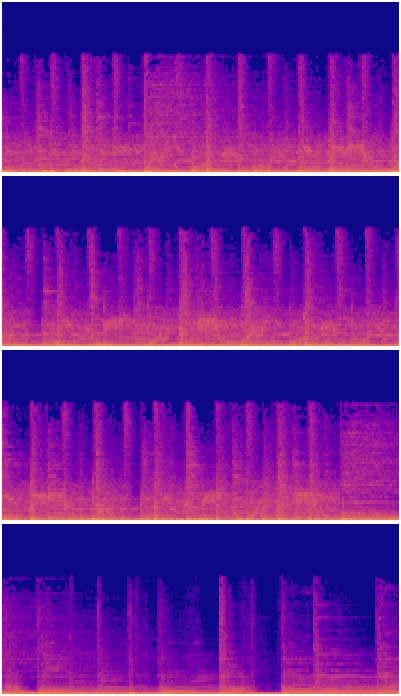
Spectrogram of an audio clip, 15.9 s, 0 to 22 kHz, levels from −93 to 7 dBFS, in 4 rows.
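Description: A corrupt frame decoded at 6.98 to 7.00 s, then again at 12.59 to 12.62 s. Flipped bits in the compressed data were played back anyway, so misread gains and codes put energy at the wrong frequencies for the span of each damaged frame. The first error is short and quiet, peaking near -25 dBFS, which fits one bad frame. The second error is longer and louder, near -15 dBFS, which suggests two frames hit.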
